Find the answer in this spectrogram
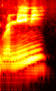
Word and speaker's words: Remini: Remini.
